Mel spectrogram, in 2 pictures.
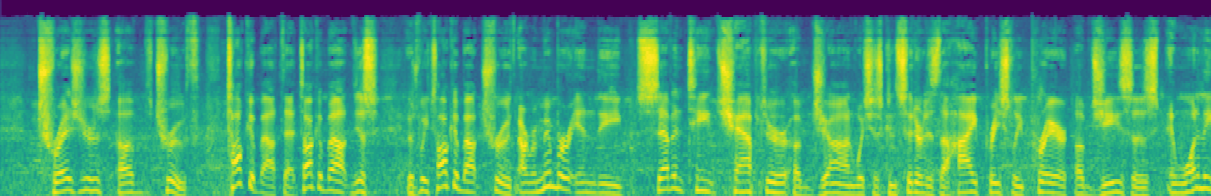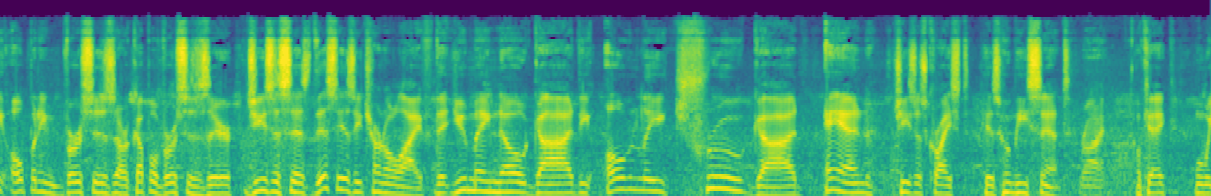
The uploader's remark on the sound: Live from 2023 NRB Convention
